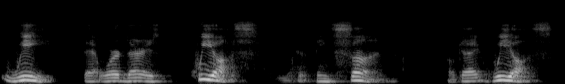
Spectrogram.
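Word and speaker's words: υἱός: like we pronounce it, huios. See, if you were to try to pronounce it without putting them together, you'd say uios. Well, but it's huios. But you never, when you're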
